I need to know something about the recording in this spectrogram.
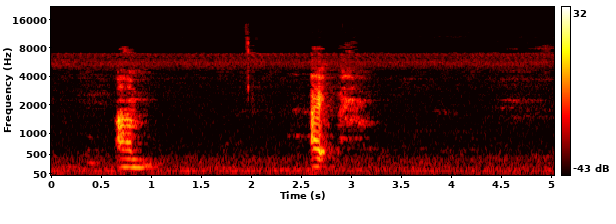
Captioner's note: sighs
